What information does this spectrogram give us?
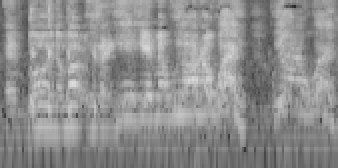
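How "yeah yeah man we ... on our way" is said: excited. Retold or imitated. Jack hurrying manager off.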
